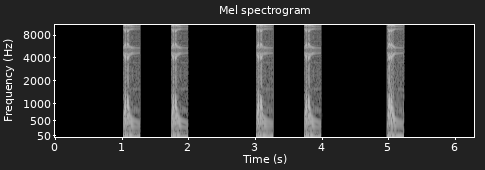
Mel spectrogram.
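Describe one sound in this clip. Punches land with short bursts of game sound effects.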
